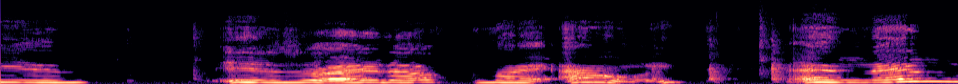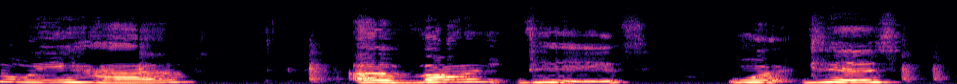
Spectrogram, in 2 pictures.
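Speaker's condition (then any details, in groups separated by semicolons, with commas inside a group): Cerebral palsy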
